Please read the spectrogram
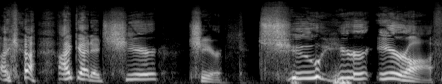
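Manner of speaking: giggly talk through laughter. Imagining a family barbecue scene, laughing while talking. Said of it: "I can't talk 'cause I'm laughing".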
